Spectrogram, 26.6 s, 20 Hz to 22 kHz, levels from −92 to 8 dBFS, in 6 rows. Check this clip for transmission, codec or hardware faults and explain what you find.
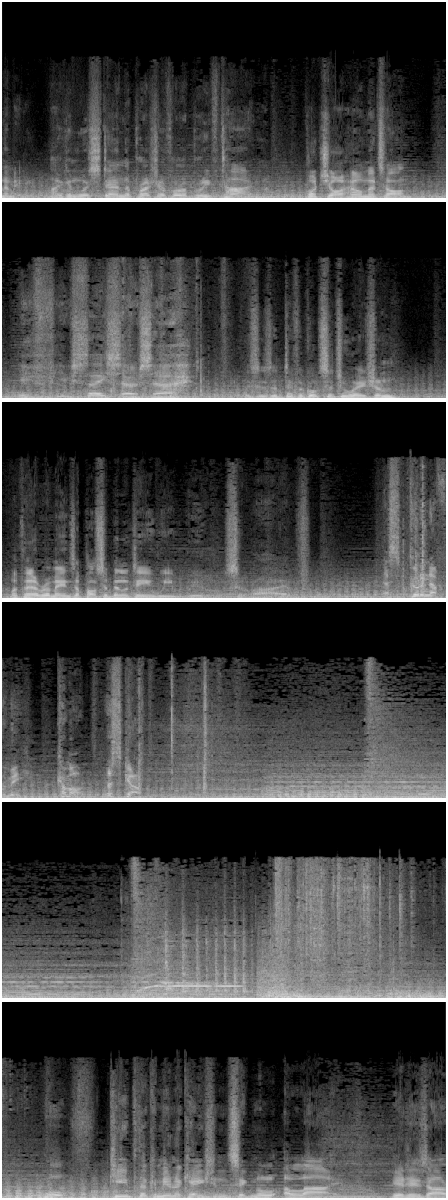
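Nothing in the signal points to a transmission, codec or hardware problem; it holds steady and continuous throughout, with no audible faults to report.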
